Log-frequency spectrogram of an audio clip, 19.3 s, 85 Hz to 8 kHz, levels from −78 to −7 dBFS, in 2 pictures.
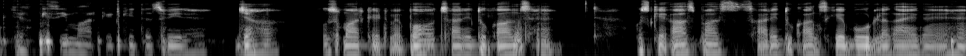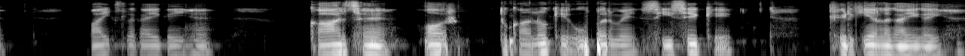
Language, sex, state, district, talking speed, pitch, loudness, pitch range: Hindi, male, Bihar, Jamui, 125 wpm, 105 Hz, -20 LUFS, 100-110 Hz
